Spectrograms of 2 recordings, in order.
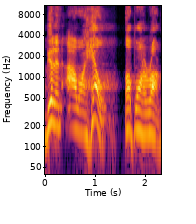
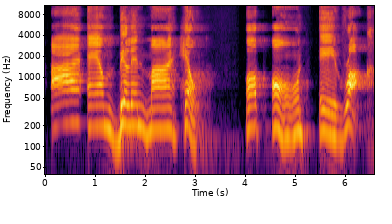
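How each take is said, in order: First: Said in the usual way. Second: Very slow, word-by-word delivery; slow, deliberate statement to be written down; slow dictation. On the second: Shown as a demonstration. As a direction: dictate it for note-takers, spacing out each word. Write that down.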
